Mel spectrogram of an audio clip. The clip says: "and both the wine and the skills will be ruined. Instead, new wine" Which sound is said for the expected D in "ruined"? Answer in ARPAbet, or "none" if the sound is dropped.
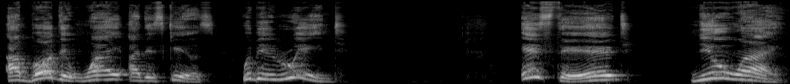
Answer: D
